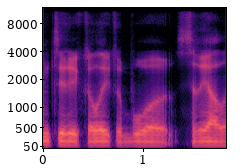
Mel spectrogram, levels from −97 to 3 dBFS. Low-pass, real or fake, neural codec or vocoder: 10.8 kHz; fake; codec, 24 kHz, 1.2 kbps, DualCodec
